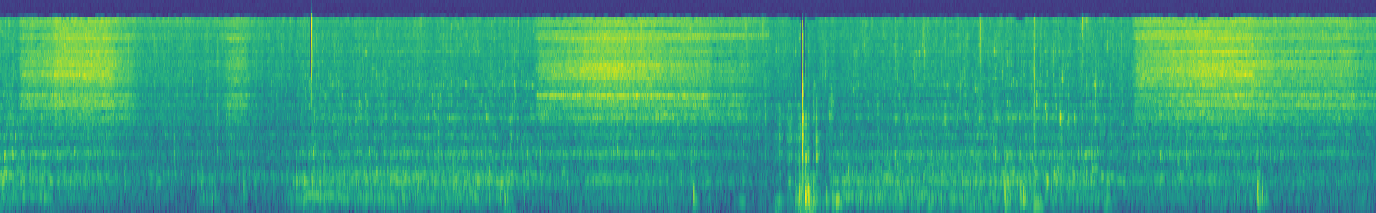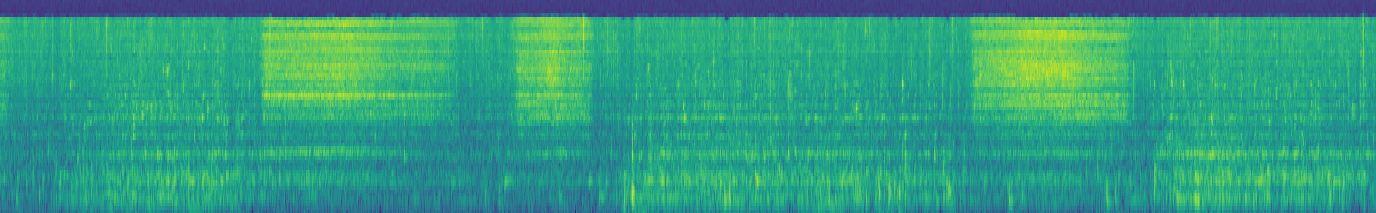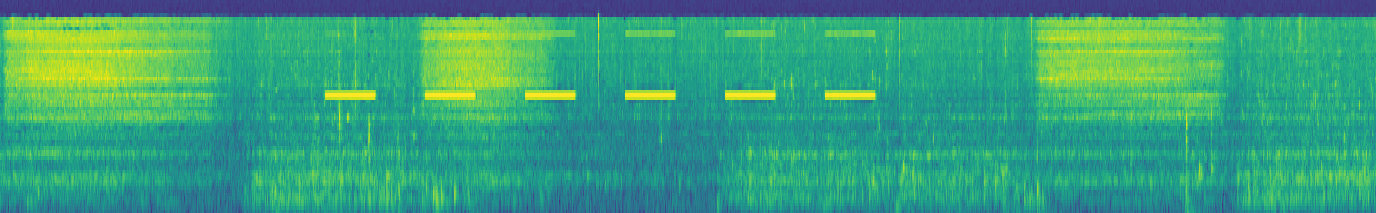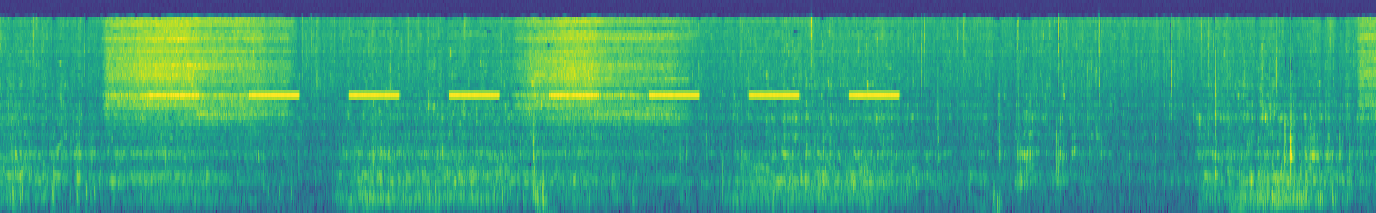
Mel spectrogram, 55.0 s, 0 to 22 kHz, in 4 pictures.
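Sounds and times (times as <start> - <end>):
hissing regulator inhale: 0.2 - 1.5, 5.4 - 7.6, 11.4 - 13.9, 16.4 - 19.8, 23.5 - 25.2, 27.6 - 29.9, 30.8 - 36.3, 37.9 - 39.8, 42.3 - 48.3
exhaled bubbles rumbling: 2.9 - 5.4, 7.9 - 11.2, 14.3 - 16.3, 19.9 - 23.4, 25.3 - 27.6, 30.0 - 32.2, 33.8 - 37.9, 39.9 - 42.3, 48.4 - 52.2, 53.2 - 54.9
high electronic beep: 30.8 - 36.3, 43.8 - 50.3.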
